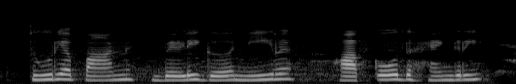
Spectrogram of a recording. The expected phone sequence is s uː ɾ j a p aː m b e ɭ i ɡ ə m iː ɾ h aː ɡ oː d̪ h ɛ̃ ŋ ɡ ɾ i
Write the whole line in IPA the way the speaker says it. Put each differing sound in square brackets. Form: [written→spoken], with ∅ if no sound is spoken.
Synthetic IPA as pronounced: s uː ɾ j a p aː [m→n] b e ɭ i ɡ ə [m→n] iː ɾ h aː [ɡ→k] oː d̪ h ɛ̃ ŋ ɡ ɾ i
